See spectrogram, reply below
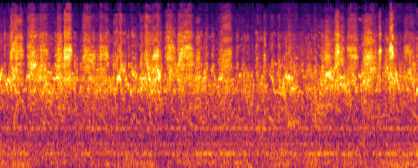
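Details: Happy morning singing from a colony of budgerigars in an aviary: dense, overlapping chirps and warbled, squeaky phrases from many birds, forming a busy, unbroken chatter.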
